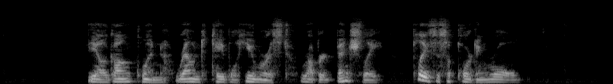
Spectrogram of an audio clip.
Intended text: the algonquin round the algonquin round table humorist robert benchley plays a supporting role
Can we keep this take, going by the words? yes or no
no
